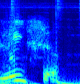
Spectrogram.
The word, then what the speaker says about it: Elisa: Yesterday, y'all couldn't pronounce my wife's name. It's Elisa.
